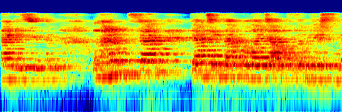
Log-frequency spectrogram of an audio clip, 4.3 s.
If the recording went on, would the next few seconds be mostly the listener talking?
No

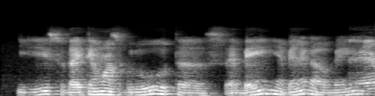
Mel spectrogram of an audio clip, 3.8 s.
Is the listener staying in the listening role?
No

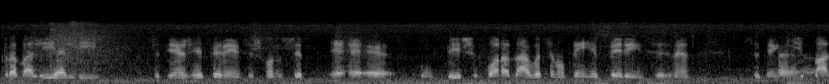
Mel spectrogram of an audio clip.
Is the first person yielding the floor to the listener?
No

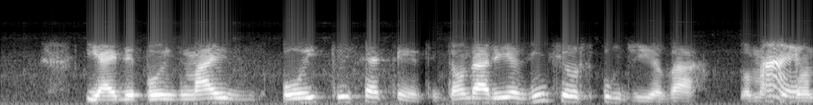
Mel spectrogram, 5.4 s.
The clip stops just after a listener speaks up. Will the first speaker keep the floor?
No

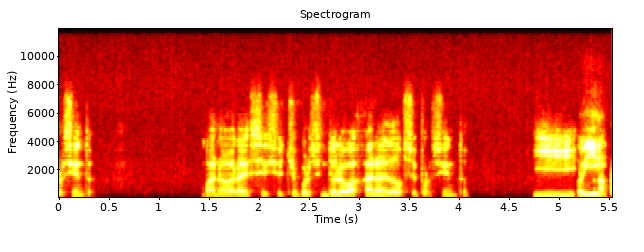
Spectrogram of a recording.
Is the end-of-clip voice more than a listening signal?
No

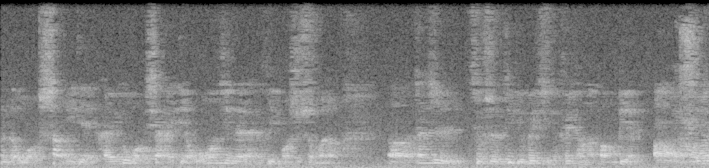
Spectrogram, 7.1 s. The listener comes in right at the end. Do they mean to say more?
Yes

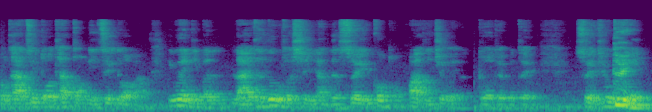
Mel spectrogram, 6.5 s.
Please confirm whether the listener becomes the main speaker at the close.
No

